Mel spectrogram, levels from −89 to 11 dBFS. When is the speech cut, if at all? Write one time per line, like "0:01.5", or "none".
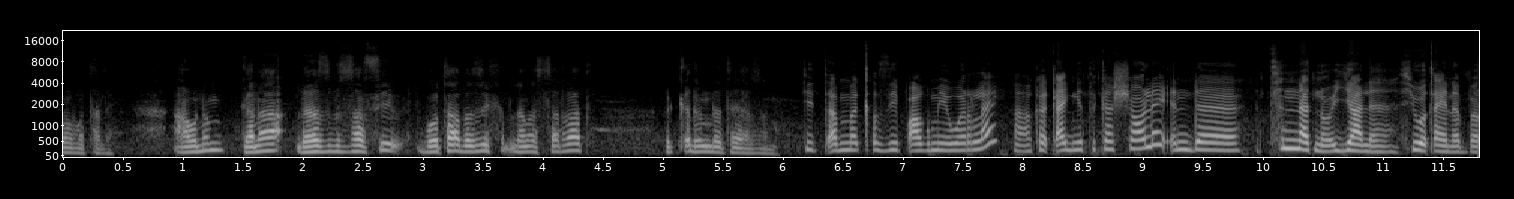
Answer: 0:01.4
0:02.9
0:06.1
0:07.9
0:10.4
